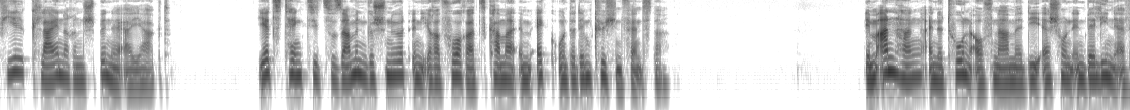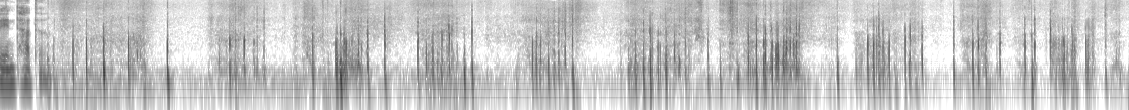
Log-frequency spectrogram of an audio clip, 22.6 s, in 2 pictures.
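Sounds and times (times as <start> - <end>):
speech: 0.0 - 1.8, 2.6 - 6.8, 8.6 - 12.3
footsteps trudging through snow at night: 11.8 - 22.5.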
